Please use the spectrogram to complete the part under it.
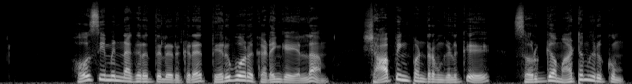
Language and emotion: Tamil, happy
